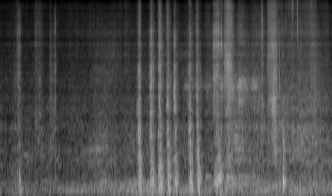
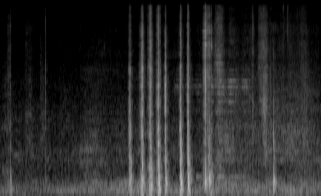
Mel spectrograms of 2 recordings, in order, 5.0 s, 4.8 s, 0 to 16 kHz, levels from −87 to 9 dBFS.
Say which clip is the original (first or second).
second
